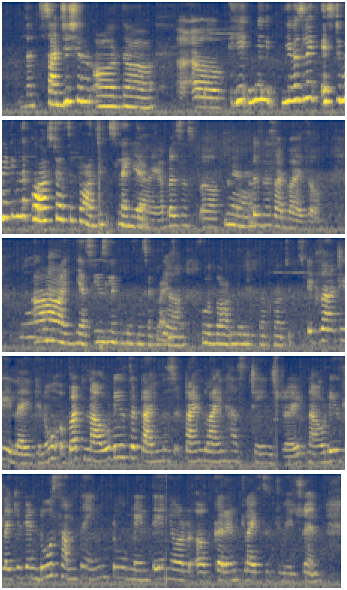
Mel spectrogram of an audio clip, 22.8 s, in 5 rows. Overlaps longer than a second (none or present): none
